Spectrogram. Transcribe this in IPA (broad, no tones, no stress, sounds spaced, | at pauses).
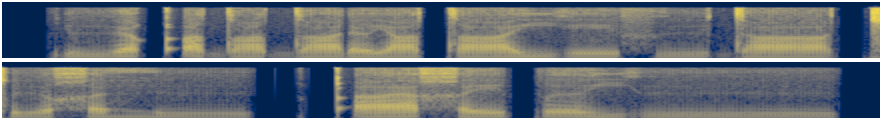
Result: ɾ ʉː qʼ ʉ dˤ ɑ dˤ əː ɾ œ j ə tˤ əː j e f ʉː d ɑː ǀ ʉ χ ə ɦ ʉ | qʼ a χ e p əː j ʉː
